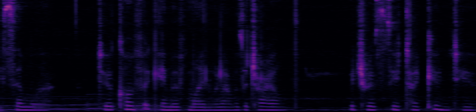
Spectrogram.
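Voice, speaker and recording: Over music in the background, a soft-spoken woman with a high-pitched voice talks at a fairly quick pace in a calm, relaxed tone with monotone, flat intonation. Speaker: ASMR gameplay creator. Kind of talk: ASMR soft spoken gameplay commentary. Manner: soft-spoken, calm, relaxed.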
